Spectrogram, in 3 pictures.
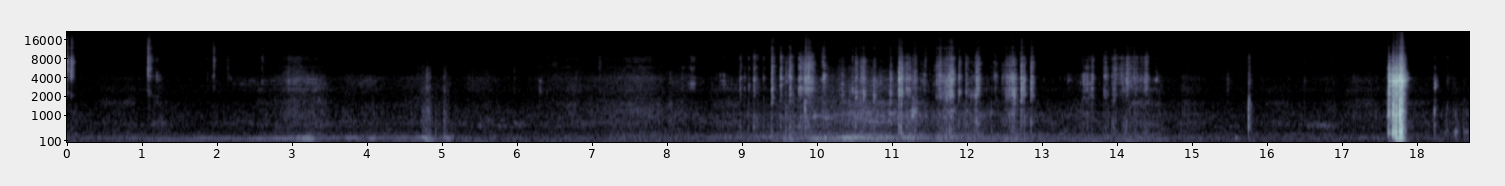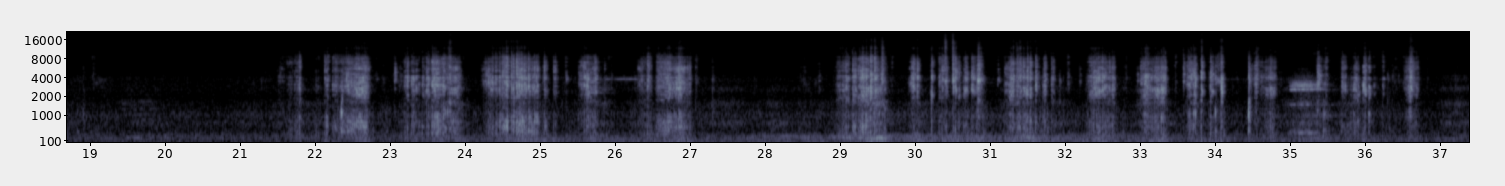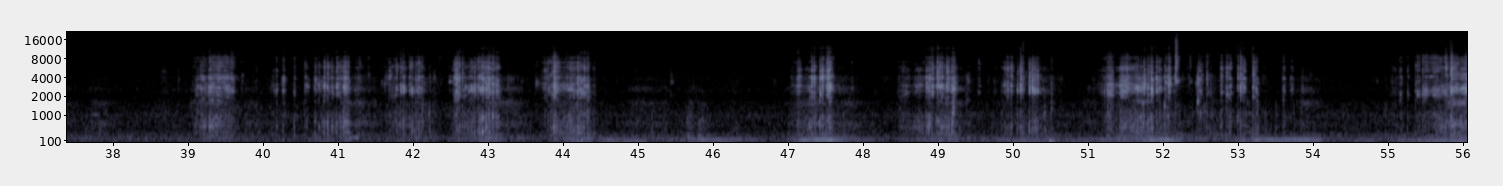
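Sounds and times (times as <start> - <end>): slate pencil crunching being chewed: 8.8 - 14.5, 21.6 - 27.2, 28.8 - 36.8, 39.1 - 44.6, 47.0 - 47.9, 48.5 - 54.0, 55.1 - 56.0.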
